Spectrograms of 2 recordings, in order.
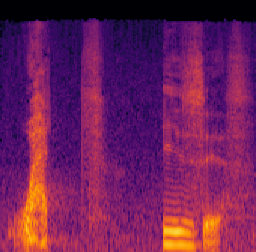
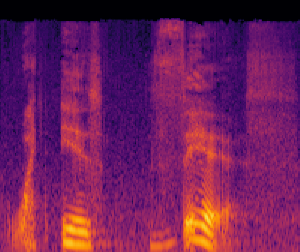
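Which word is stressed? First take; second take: what; this. First: The stress is on "what". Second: The stress is on "this".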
